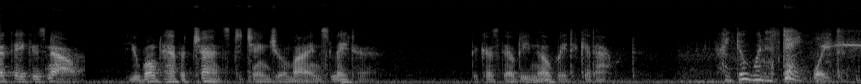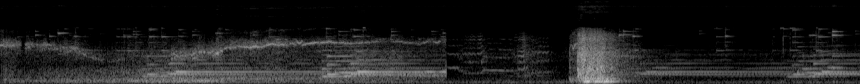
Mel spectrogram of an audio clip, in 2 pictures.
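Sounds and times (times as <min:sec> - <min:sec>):
speech: 0:00.0 - 0:03.8, 0:04.7 - 0:06.2, 0:07.2 - 0:09.1, 0:10.0 - 0:11.0
door closing shut: 0:08.3 - 0:15.1.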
